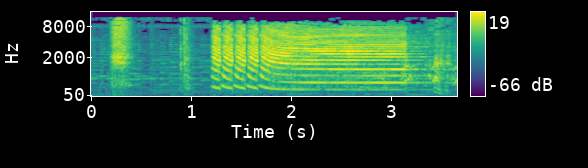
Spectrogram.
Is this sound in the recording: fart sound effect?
no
